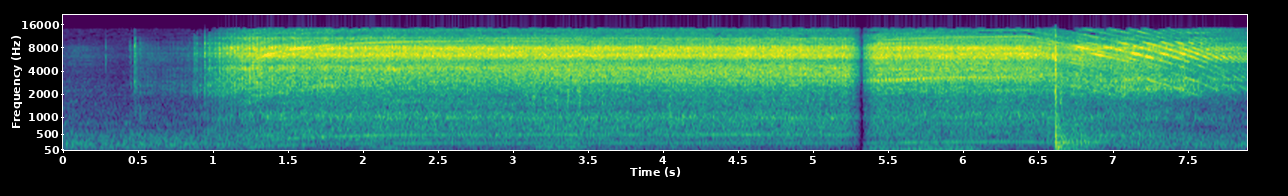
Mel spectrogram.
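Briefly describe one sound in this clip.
A power drill whirs loudly at a steady pitch, then winds down.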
